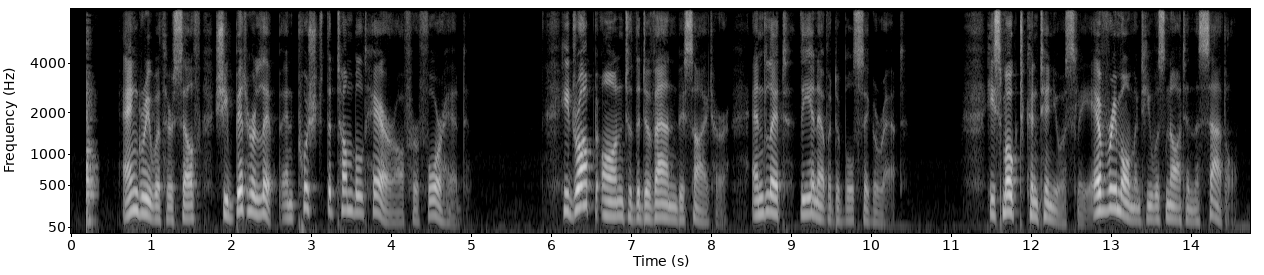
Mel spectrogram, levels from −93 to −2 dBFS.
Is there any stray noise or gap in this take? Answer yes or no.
yes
